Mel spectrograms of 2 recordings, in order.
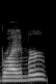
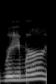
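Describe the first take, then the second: First: The first syllable sounds like 'rye'. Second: The first syllable sounds like 'ree'. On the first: The speaker calls it right. "Only if you pronounce it right" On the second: The speaker calls it wrong. "If you're a telemarketer and you say Reamer, you don't get the joke"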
